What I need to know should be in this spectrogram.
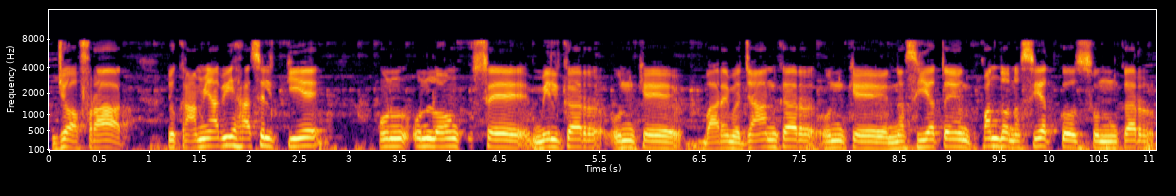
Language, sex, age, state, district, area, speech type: Urdu, male, 45-60, Telangana, Hyderabad, urban, spontaneous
